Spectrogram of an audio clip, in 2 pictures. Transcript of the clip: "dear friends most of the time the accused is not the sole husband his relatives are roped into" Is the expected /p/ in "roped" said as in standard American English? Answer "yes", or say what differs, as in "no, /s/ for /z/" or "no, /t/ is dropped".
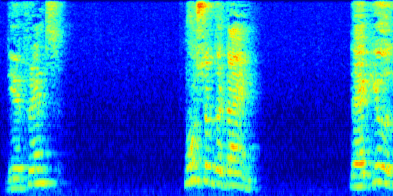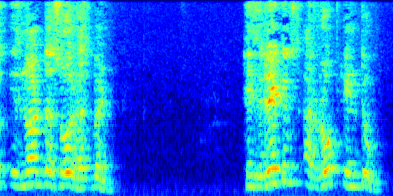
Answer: yes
